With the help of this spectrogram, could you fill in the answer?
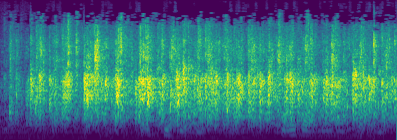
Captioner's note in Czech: potlesk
